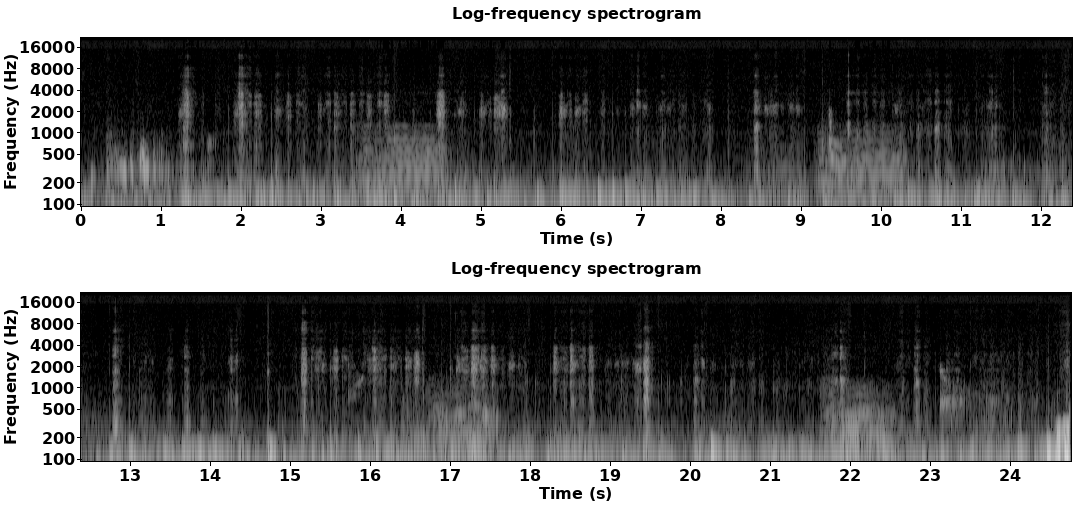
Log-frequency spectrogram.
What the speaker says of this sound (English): Going to move the mic down to the page so you can hear the pen write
